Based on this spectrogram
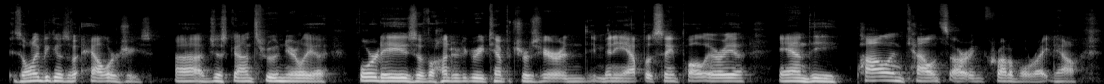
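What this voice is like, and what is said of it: Hoarse voice. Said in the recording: “I am sounding hoarse. ... If you think my voice sounds off, it's because of the allergy issue.”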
